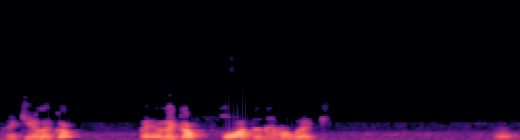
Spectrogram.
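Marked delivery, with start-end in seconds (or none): none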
